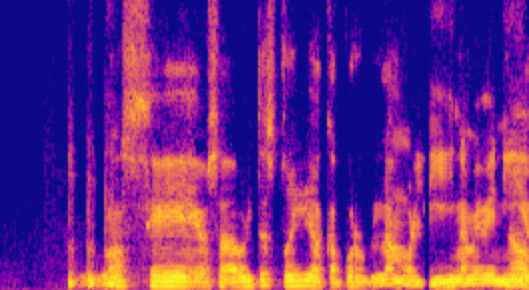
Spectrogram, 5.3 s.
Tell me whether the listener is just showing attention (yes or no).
no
